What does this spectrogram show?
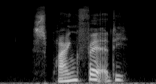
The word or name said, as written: sprængfærdig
